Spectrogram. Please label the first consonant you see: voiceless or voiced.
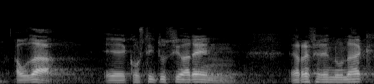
voiced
